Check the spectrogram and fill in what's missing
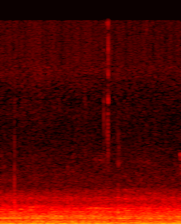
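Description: Trains pass at midday, a low continuous rumble of rolling railcars heard at a moderate distance, steady and fairly faint throughout.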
